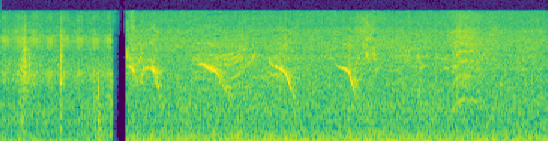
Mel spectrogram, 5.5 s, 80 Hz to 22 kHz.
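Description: A bird calling: four clear descending whistled notes, roughly one every 0.7 seconds, starting just after the sound cuts out for a moment about a second in. A steady low rumble runs underneath.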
